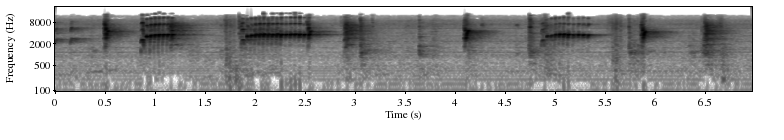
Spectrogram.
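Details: Hooded siskin song: buzzy, drawn-out wheezy notes alternating with sharp clicks and short chips, several phrases in a row, with little background noise.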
